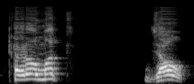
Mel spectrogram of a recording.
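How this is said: There is a pause after the second word. Don't stop, go. The speaker calls it wrong. "यहाँ आके रुक गए आप मत पे"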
